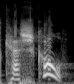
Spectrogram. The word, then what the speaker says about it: cachecol: The word for scarf is cachecol. And the first time I heard this word, I thought, that sounds just like catch cold.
